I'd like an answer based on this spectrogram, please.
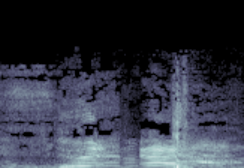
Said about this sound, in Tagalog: Sige po, tatadyakan ko po ang pinto para mabuksan natin at makapasok tayo. Tutulungan ko sa'yo sa pagsipa sa pinto para mabuksan natin.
